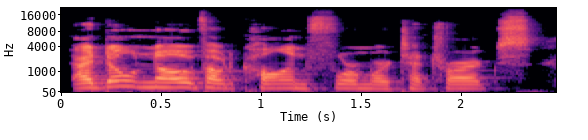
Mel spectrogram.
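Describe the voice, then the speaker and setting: A man's voice: a little high, steady tone, fairly quick, a little mellow. A man in his twenties giving casual, unscripted game commentary, informal and thinking aloud as he goes. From Canada-based, Dutch. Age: 20s. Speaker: gaming YouTuber reviewing a strategy game.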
